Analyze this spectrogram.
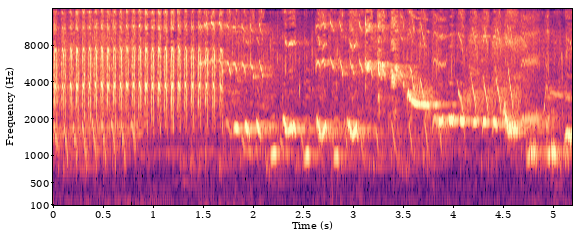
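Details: Forest white-rumped shama delivering clear natural song: opens with a fast buzzy rattling trill, then loud varied whistled phrases with rapid slurred notes and rising sweeps.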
